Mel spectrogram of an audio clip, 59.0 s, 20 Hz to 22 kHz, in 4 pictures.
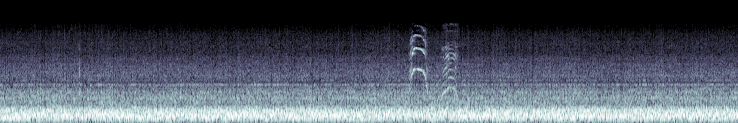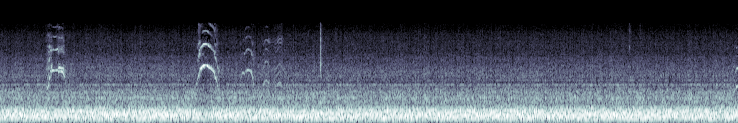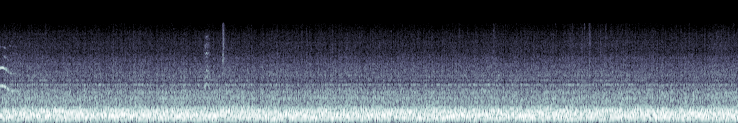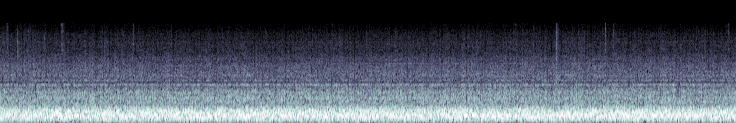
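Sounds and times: airplane cabin roar: 0.0 - 59.0
high-pitched squeaks: 18.7 - 20.4.

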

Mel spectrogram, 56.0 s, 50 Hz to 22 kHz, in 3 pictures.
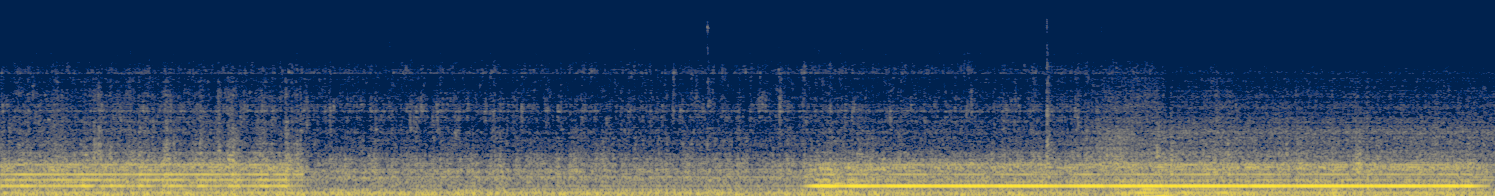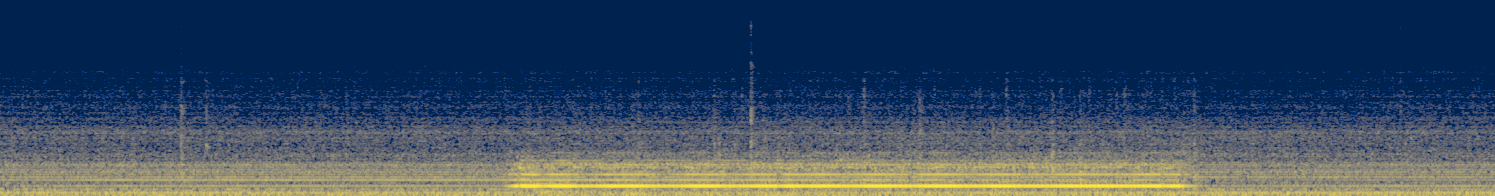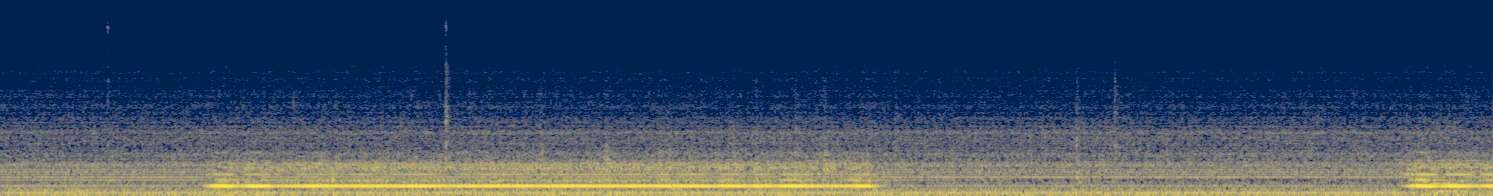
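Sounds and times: quiet low hum: 0.0 - 35.3, 54.8 - 56.0
washing machine motor humming: 0.0 - 56.0.

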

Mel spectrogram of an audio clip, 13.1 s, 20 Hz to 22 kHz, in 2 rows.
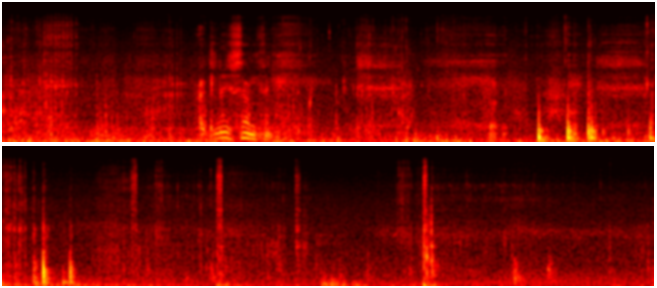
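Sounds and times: thumps and knocks on kayak: 4.9 - 7.4.

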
